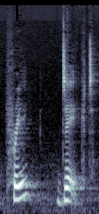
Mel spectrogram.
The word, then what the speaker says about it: predict: dragon predict predict predict it has two syllables predict and the stress is on d predict what dioma can't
